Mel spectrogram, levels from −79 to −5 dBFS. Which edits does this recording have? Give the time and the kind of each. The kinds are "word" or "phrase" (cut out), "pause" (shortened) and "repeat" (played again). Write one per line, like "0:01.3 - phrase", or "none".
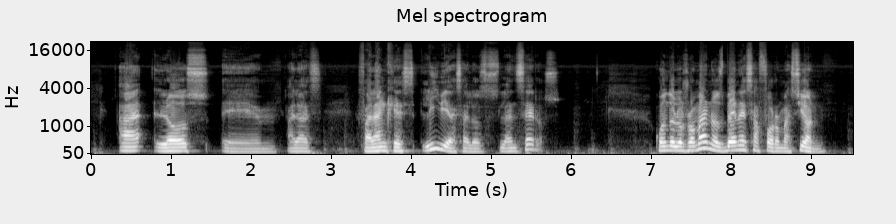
0:02.4 - pause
